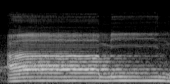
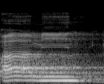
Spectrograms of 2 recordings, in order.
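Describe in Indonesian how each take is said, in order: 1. Vokal pertama dibaca panjang. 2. Vokal pertama dibaca pendek. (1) "boleh dipanjangkan a-nya" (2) "dengan diqasar ya, dipendek"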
